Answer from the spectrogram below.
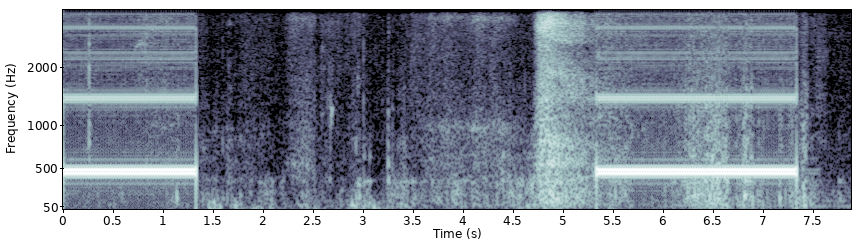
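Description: Two long, loud electronic ring tones of a telephone on an outgoing call to National Restaurant Supply, each a steady buzzing pitch lasting about a second or more, separated by a stretch of quiet line noise and faint rumble.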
